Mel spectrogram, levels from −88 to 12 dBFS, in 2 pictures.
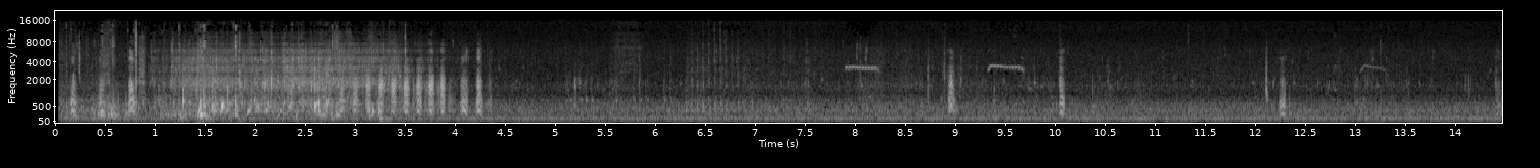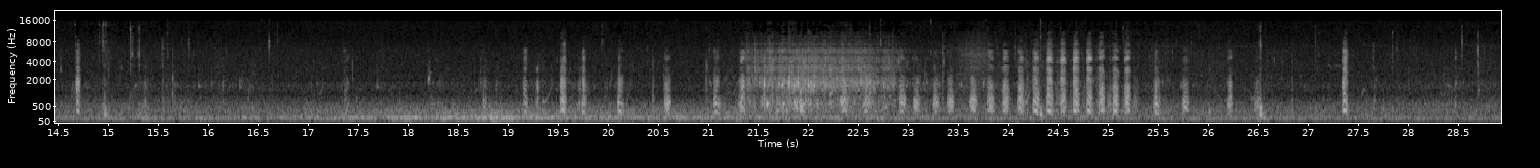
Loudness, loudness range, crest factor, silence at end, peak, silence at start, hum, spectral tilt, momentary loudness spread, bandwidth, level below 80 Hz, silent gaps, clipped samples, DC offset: -30 LUFS; 17 LU; 28 dB; 0 s; -4 dBFS; 0.05 s; none; -4 dB/octave; 23 LU; 16.5 kHz; -68 dBFS; none; under 0.1%; under 0.1%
